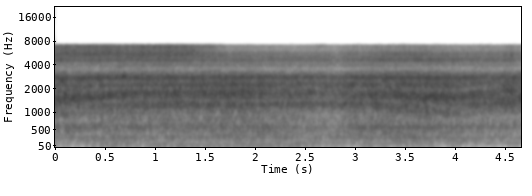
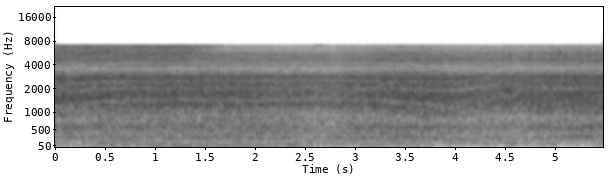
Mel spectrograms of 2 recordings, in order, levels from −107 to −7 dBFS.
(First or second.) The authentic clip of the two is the second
